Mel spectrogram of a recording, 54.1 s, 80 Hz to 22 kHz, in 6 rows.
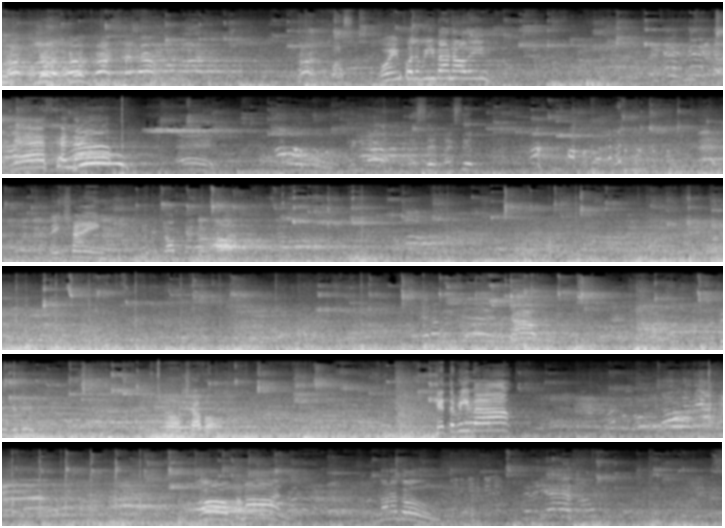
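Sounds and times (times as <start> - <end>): echoing shouts: 7.5 - 14.2, 20.4 - 24.9, 43.5 - 50.5.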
